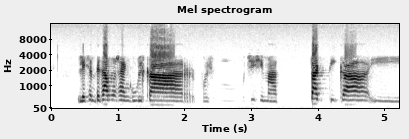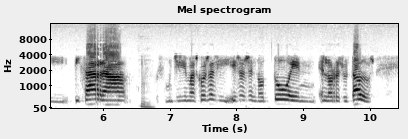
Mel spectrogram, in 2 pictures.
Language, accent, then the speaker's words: Spanish; Brazil; now in Castro Urdiales, Spain; Yo soy de aquí, soy brasileña, pero cántabra de acogida.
